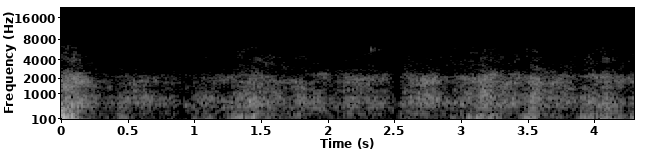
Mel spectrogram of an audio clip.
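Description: Metal spoon stirring a thick mix of semolina and curd in a ceramic bowl: a short scrape at the start, then a few faint scrapes.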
